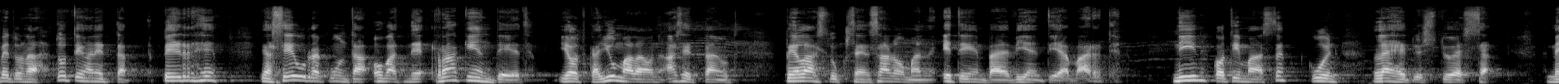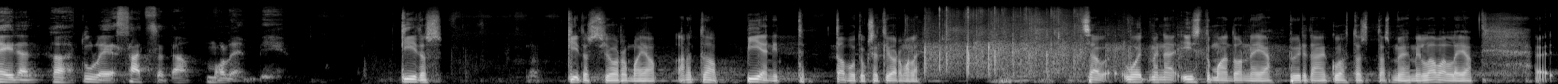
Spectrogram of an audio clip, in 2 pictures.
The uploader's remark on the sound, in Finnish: Missioforum -tapahtumassa Kansanlähetysopistolla Ryttylässä 2.9.2023 yleisön edessä äänitetty jakso.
